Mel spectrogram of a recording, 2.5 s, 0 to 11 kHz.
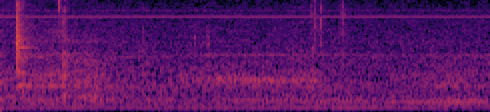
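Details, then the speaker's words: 1998 GMC Sonoma with EGR codes P0404/P0405 and an aftermarket EGR valve, during a scan-tool actuator test stepping to 100%: a few faint crisp clicks as the valve opens. Normal EGR valve operation. "50, 60, let's go all the way. Seems to be working just fine. 100%."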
